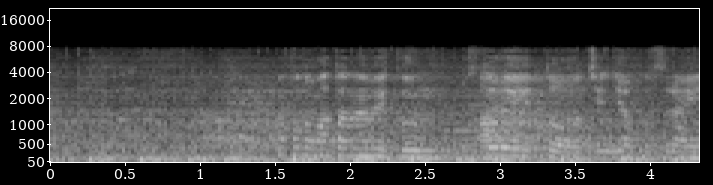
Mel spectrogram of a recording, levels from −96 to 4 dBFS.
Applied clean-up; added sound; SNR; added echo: none; Motorcycle; 20 dB; reverberation time 2.3 s.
